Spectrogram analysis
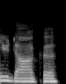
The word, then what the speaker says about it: Udoka: All the speculation and news, was enough for them to suspend Udoka's.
